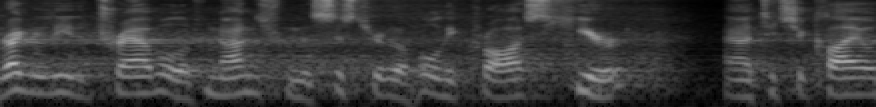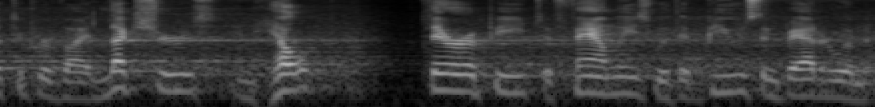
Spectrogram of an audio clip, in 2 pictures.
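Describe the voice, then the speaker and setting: A man with an American accent speaks at a high pitch with ordinary pitch variation. His pace is fairly quick, with noticeable background noise behind him. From US Midwest. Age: 80s+. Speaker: business executive. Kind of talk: commencement speech. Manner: halting.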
